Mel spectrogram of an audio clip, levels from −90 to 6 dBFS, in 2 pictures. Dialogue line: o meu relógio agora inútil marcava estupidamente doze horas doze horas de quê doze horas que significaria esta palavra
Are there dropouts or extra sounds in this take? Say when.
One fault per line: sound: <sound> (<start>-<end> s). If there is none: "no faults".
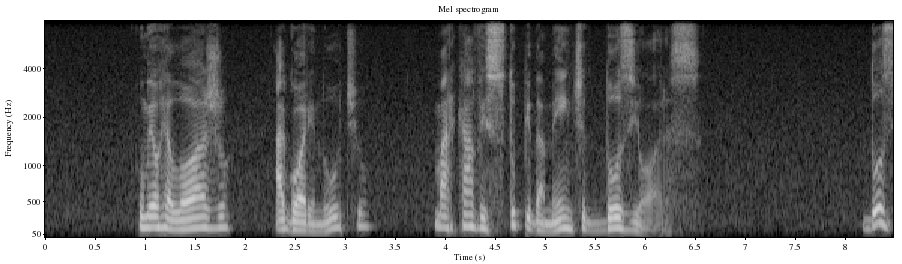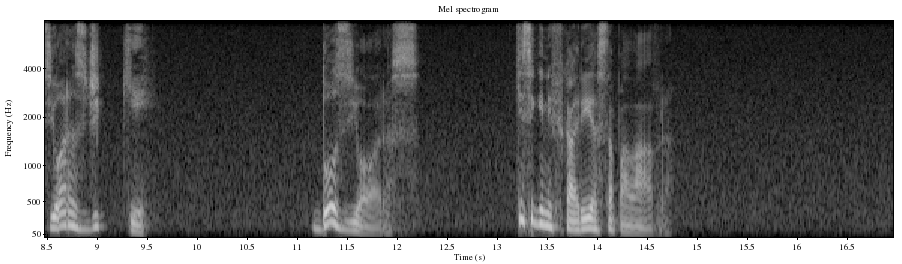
no faults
